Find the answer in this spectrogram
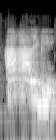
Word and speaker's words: álibi: No A, álibi. A sílaba forte é A.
